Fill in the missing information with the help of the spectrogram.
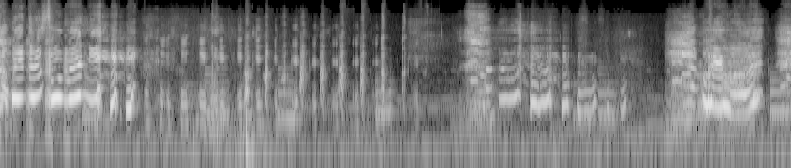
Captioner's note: group laughs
